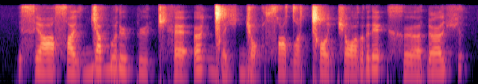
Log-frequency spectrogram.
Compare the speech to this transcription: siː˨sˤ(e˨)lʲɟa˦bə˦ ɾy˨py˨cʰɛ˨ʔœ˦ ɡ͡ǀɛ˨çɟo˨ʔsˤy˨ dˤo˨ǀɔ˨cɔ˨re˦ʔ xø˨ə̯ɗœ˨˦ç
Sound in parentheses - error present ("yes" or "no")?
yes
